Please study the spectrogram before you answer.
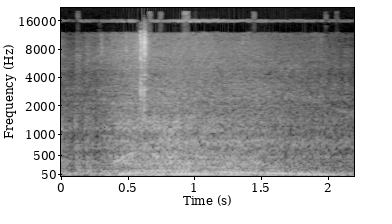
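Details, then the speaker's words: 1978 VW T2 Westfalia camper van, cold morning start after two pedal pumps to prime fuel and key turned with pedal half pressed: catches quickly, steady deep rumble without misses or knocks; normal. "In the morning, you have to warm up this old lady. So for 1 minute, you're gonna press the accelerator a little bit. You can hear it just a tiny bit, so it warms up for 1 minute."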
